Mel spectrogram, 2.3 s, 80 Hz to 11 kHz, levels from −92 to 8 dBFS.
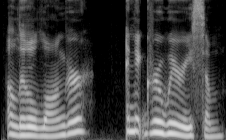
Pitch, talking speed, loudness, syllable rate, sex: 215 Hz, 185 wpm, -14 LUFS, 6.5 syllables/s, female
